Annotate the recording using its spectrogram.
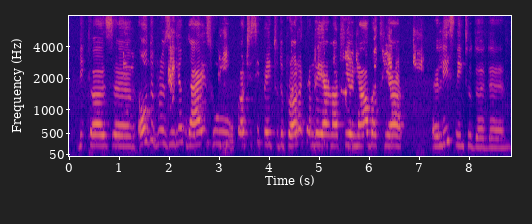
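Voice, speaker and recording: Speaking at a high pitch and a fairly slow pace, a woman uses ordinary pitch variation, hardly any pauses, and big swings in loudness over noticeable background noise. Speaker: book co-author and cave photographer. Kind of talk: interview answer at live book launch. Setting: online live stream. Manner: halting, many false starts.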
